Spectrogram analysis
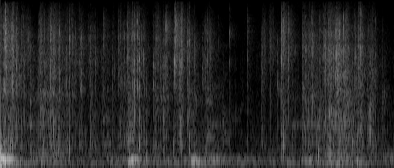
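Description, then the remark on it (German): Continuous crinkling of a plastic sample bag as it is handled and opened to unpack a piece of real permafrost from Cherskiy in Siberia, in the High Arctic, with irregular bursts of rustling and crackling over about five seconds. “Ich packe das mal aus. Das ist in einer Probentüte ein original echter Permafrost.”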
